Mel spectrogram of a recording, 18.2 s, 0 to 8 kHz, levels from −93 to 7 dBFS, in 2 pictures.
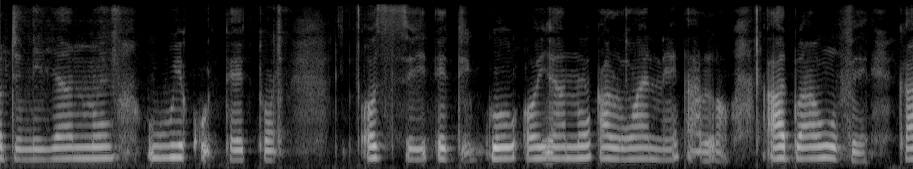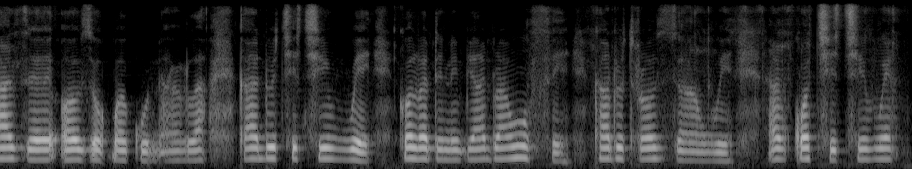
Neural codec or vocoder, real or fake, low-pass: codec, 16 kHz, 2 kbps, FunCodec, trained on LibriTTS, 25 frames a second; fake; 7.2 kHz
